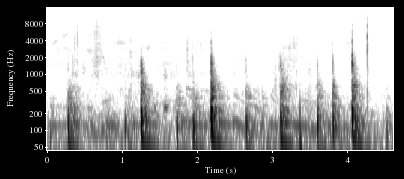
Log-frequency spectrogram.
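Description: Slow, regular heavy thuds about once a second, with lighter clicks between them and a low steady hum underneath.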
